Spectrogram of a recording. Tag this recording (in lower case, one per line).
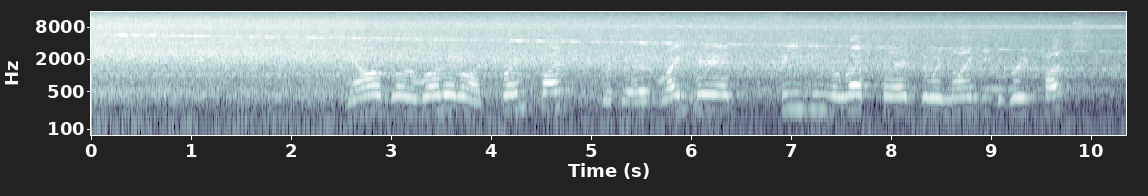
speech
